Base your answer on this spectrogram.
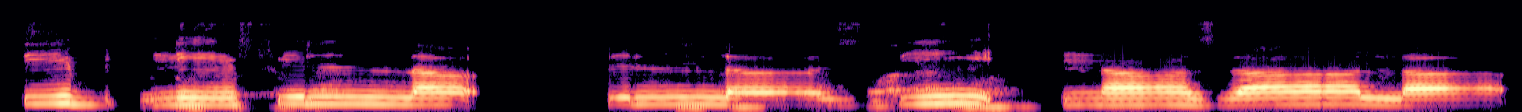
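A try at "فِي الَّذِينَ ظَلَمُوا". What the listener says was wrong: দলামু, এটা দা হবে না, এটা শোনেন ঠিক হয়েছে, কিন্তু এটাতে জলামু, দা আলাদা, এটা জলামু।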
